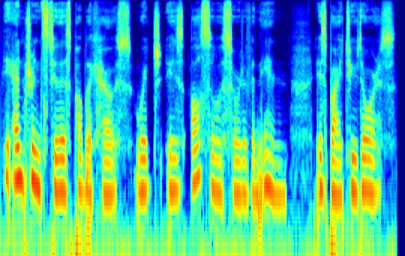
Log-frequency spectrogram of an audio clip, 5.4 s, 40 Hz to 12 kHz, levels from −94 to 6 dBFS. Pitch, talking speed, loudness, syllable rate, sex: 180 Hz, 200 wpm, -20 LUFS, 4.8 syllables/s, female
